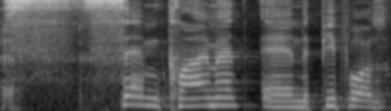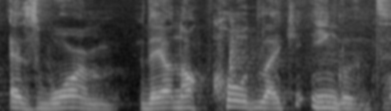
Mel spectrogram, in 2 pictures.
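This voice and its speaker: A man speaks at a very slow pace with a Brazilian accent and fairly high pitch, leaving hardly any pauses. His intonation is lively and his loudness stays very even. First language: Portuguese. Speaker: breaking teacher and studio owner. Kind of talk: podcast interview answer.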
